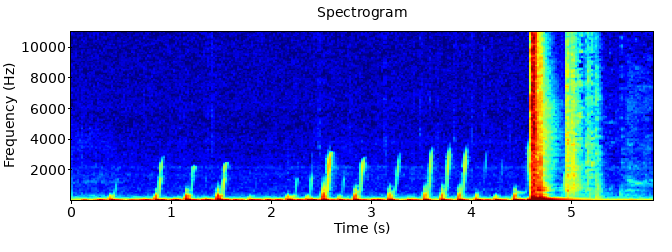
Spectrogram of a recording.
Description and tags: This is a blank CD wobbling then breaking.
plastic, break, wobble, strange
